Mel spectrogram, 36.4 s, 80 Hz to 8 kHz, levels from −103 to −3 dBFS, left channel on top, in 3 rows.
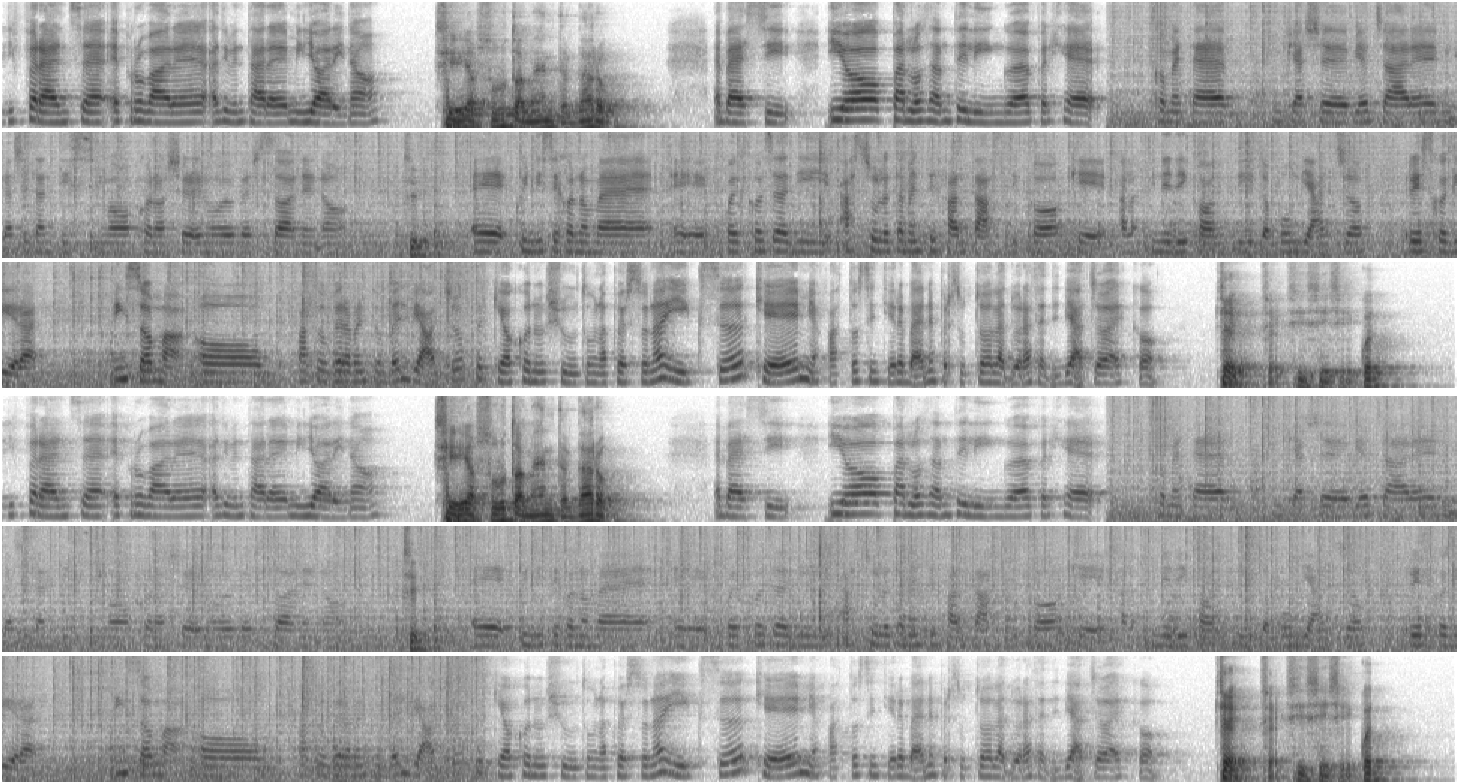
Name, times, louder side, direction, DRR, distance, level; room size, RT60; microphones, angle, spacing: voice 1, 0.0-3.2 5.6-9.2 9.6-10.2 10.6-15.0 16.0-23.5 23.8-24.6 25.2-26.4 26.7-33.9, left 6 dB, 45° left, 15 dB, 0.3 m, -37 dB
voice 2, 3.6-5.1 15.5-15.6 34.4-35.7, right 2 dB, 50° right, 11 dB, 0.7 m, -28 dB
sound 1, 9.2-28.3, right 1 dB, 20° right, 1.1 m, -42 dB
11.5 x 8.4 x 6.6 m, 0.85 s
head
